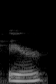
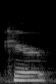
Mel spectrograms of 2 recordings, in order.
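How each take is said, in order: First: The word begins with a breathy H sound. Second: The word begins with a hard K sound. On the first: The speaker calls it right. "it's Hair" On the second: The speaker calls it wrong. "it's not really pronounced Care"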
